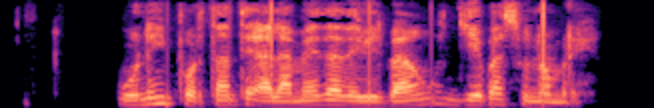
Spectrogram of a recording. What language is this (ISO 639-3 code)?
spa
